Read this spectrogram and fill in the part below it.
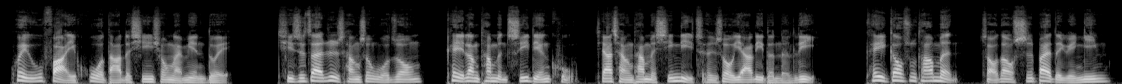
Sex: male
